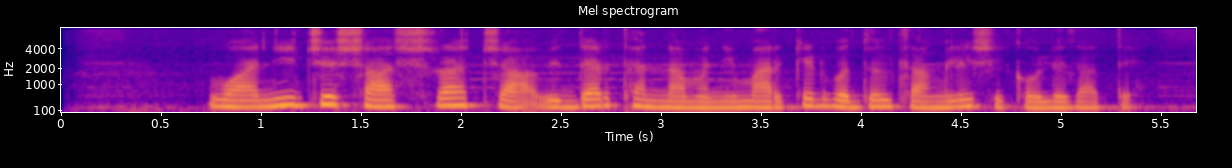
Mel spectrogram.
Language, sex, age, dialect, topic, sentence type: Marathi, female, 18-24, Northern Konkan, banking, statement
